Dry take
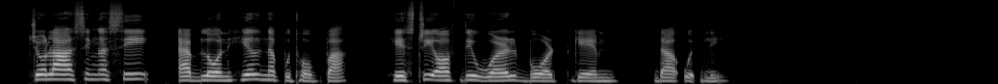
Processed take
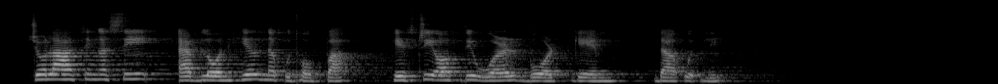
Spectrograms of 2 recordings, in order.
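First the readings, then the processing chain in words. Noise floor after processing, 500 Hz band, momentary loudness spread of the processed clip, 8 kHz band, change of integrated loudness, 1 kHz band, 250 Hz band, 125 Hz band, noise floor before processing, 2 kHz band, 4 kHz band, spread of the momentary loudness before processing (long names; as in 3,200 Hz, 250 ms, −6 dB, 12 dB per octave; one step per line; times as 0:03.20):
below −85 dBFS, −5.5 dB, 13 LU, can't be measured, −5.5 dB, −5.0 dB, −5.0 dB, −3.5 dB, −82 dBFS, −6.0 dB, −7.5 dB, 12 LU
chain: coupled-rooms reverb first 0.53 s, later 2.8 s, from −18 dB, DRR 5 dB
treble cut that deepens with the level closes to 2,300 Hz, closed at −19 dBFS
level −6.5 dB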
